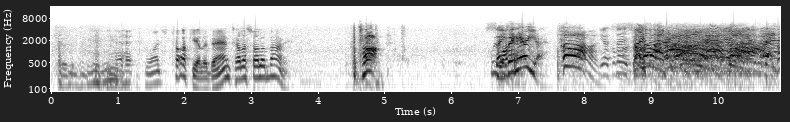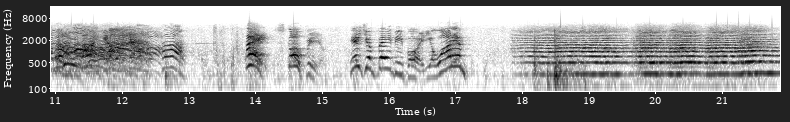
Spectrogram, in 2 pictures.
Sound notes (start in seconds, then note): 0.4 men chuckling; 8.5 men all yelling; 17.9 dramatic orchestra music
